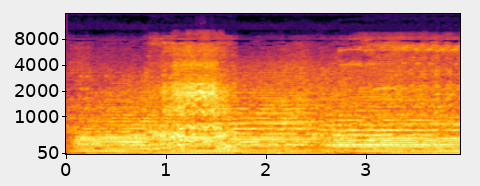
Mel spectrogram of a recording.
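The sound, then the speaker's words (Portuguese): A horse neighs in a dubbed film scene, a bright whinny swelling near the start over a steady, droning background. “o cavalo engoliu o transmissor”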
